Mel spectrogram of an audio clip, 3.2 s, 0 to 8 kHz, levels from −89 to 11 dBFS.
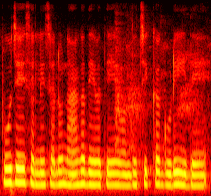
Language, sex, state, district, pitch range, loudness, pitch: Kannada, female, Karnataka, Bangalore, 175-190 Hz, -15 LUFS, 180 Hz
